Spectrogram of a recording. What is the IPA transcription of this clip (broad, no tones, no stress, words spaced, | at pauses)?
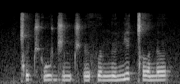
ǀʏt͡ʃʼud͡ʒən t͡ʃʼʏfə˞ ŋʏɲ eǀɤnə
